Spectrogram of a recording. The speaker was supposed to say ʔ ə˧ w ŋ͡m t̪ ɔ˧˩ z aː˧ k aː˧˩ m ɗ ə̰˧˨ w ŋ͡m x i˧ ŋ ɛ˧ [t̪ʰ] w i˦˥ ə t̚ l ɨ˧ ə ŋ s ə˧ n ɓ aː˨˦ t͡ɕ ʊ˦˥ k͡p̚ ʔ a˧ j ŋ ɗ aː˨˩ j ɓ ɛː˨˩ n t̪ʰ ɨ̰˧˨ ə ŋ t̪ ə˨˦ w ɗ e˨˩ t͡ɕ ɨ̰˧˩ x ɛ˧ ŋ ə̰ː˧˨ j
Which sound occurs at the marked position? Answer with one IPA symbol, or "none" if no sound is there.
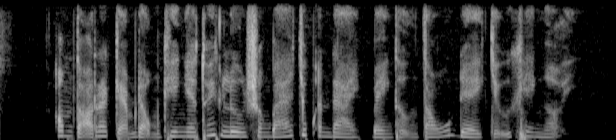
t̪ʰ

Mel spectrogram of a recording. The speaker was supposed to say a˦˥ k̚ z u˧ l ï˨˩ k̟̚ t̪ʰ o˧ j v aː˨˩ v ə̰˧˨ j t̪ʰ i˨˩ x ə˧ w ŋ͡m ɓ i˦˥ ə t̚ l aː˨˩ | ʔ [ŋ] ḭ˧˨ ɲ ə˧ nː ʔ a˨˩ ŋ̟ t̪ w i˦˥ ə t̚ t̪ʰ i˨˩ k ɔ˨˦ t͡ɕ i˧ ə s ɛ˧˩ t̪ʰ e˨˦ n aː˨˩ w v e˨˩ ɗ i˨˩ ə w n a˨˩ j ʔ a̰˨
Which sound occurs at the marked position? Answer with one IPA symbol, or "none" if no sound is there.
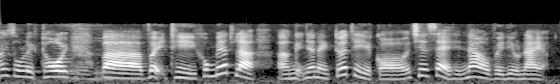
ŋ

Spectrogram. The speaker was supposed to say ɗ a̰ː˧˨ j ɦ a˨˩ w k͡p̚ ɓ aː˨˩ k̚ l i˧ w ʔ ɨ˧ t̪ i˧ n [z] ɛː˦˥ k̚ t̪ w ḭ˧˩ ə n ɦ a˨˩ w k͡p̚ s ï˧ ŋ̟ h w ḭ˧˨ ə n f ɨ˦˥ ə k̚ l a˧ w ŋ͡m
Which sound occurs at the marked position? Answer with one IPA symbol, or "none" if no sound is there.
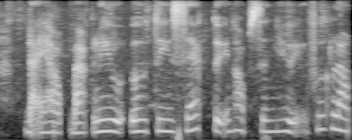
s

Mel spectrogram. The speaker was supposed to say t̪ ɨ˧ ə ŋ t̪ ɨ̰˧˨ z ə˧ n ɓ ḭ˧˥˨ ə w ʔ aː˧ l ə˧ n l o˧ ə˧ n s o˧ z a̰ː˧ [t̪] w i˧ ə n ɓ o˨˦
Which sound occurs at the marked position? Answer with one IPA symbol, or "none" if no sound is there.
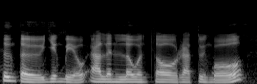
t̪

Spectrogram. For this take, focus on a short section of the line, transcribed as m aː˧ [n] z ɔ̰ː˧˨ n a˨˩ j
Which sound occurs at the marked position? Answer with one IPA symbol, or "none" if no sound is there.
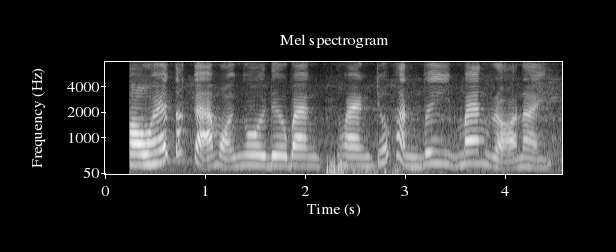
ŋ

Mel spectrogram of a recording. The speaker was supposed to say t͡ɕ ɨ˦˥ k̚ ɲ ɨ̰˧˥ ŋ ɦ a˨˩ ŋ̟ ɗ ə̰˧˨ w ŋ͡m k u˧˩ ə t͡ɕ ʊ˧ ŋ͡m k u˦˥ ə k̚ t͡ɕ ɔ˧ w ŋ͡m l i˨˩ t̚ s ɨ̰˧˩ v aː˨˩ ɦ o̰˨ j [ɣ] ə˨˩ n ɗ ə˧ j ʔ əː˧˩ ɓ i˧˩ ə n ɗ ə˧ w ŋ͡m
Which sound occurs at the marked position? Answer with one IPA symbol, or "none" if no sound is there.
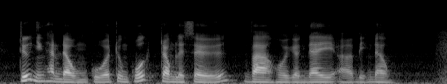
ɣ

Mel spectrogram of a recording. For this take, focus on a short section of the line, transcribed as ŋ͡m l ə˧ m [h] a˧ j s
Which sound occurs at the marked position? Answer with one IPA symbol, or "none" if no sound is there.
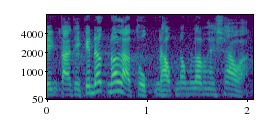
h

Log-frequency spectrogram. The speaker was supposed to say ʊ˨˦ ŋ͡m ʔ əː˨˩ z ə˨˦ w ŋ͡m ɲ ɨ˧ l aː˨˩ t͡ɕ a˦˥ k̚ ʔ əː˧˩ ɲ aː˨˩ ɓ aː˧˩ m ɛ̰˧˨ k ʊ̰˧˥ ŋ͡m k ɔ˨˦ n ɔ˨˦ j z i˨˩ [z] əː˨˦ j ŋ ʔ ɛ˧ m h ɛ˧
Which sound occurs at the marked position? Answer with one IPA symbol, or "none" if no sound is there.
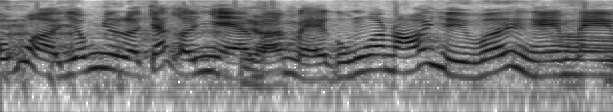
v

